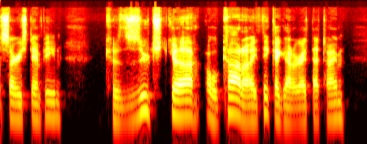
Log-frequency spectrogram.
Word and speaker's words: Kazuchika: The champion, Kazuchika, I can never pronounce the first name right. Sorry, Stampede. Kazuchika Okada, I think I got it right that time, will be defending against the Hounds of Hell's Brody King.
